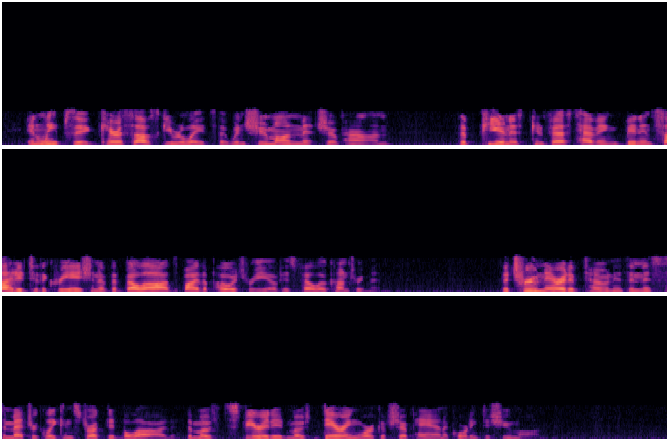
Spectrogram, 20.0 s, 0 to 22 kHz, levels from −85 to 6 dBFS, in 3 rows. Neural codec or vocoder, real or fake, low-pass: none; real; 5.4 kHz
